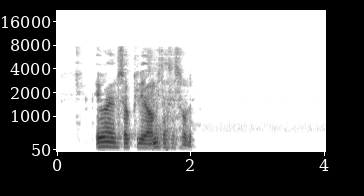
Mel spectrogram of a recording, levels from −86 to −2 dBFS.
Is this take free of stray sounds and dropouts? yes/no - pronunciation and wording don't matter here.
yes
